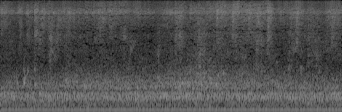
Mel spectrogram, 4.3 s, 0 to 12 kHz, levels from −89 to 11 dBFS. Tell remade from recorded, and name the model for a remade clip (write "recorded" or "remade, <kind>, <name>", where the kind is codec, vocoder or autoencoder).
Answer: recorded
